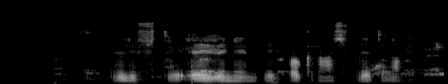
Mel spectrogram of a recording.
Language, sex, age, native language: Icelandic, male, 18-19, Icelandic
